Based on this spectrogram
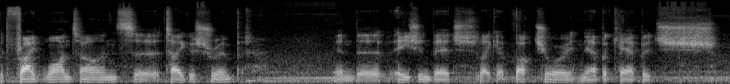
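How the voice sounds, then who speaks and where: Noticeable noise sits in the background as a man speaks at a very slow pace. His medium-pitched voice keeps fairly even intonation. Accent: Danish. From Denmark. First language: Danish. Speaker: chef. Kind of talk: video commentary. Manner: hesitant, many fillers.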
